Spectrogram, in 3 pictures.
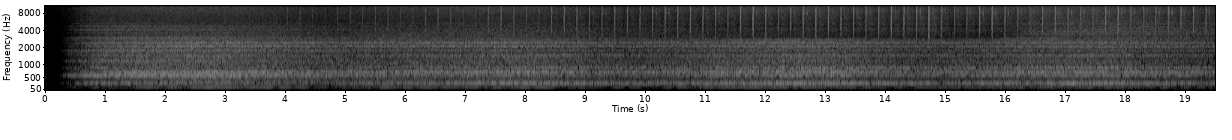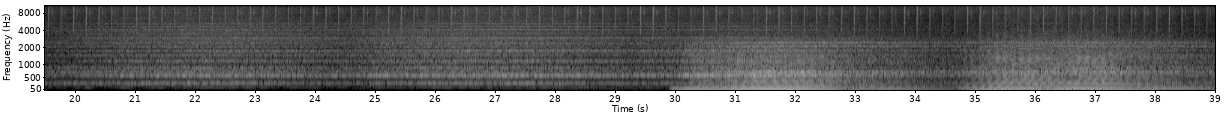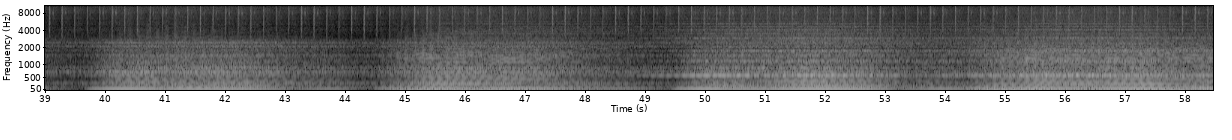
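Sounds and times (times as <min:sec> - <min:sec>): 
ticking bass: 0:30.0 - 0:58.4.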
